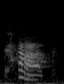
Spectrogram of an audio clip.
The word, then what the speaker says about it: Kopp: okay I could have my name in it like cop and I also like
